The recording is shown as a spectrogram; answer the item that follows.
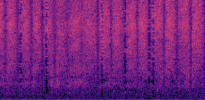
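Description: Faint scratchy rubbing of a foam stamping sponge being wiped and dabbed across cardstock to blend ink onto the paper.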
